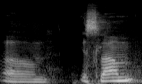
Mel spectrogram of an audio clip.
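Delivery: usual speaking voice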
